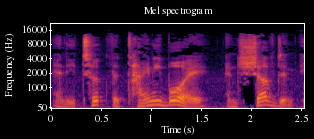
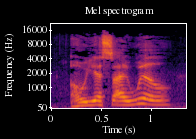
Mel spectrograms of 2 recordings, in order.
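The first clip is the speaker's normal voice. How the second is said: little, high, squeaking voice; 8 semitones higher, 4 dB louder than usual. A narrator reads Mike Teavee answering Mister and Missus Teavee in a tiny squeaky voice. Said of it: "squeaked the tiny voice of Mike T V".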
